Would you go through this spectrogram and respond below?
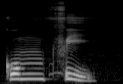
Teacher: mim sukun bertemu dengan fa. Jadi baca jelas tanpa dengungan berlebihan atau peleburan saat bertemu dengan huruf fijaaiyah selain mim dengan ba. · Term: izar syafawi, izhar syafawi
